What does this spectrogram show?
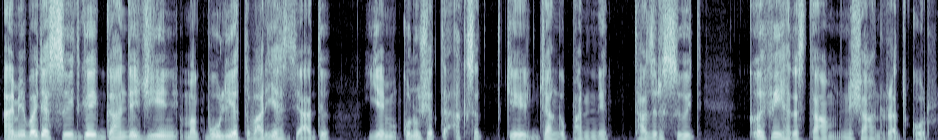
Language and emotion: Kashmiri, neutral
